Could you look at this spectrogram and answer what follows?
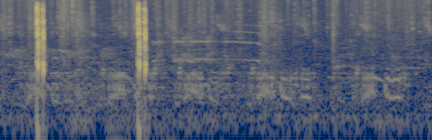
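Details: Indian Kaldom breed pigeons, males and females, give soft, low coos that murmur repeatedly, broken by two sharp claps.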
